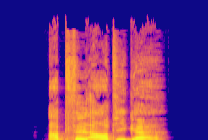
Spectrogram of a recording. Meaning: inflection of apfelartig: 1. strong/mixed nominative masculine singular 2. strong genitive/dative feminine singular 3. strong genitive plural
- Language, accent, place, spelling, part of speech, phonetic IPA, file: German, Germany, Berlin, apfelartiger, adjective, [ˈap͡fl̩ˌʔaːɐ̯tɪɡɐ], De-apfelartiger.ogg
